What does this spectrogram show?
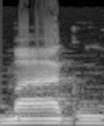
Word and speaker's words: Mago: Ik moet niet Mago zeggen, ik moet Mago zeggen natuurlijk. Het moet zelfs in het Portugees uitgesproken worden.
